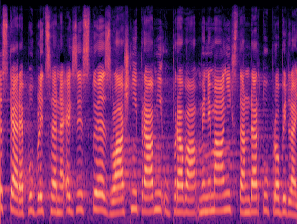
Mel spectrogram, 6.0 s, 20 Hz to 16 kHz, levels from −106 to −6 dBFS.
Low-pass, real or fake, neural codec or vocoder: 14.4 kHz; real; none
